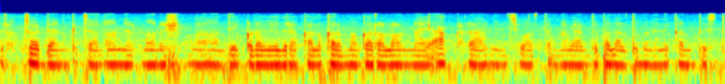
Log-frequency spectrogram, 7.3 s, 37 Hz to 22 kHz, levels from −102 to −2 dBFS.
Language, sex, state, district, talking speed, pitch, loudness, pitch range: Telugu, female, Andhra Pradesh, Krishna, 190 wpm, 165 Hz, -20 LUFS, 165-170 Hz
